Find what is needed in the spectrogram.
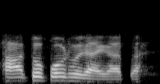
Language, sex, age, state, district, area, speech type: Hindi, male, 30-45, Madhya Pradesh, Hoshangabad, rural, conversation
